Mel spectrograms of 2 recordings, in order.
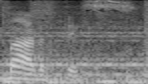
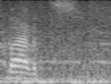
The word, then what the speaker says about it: Barthes: Porque argentinizado es Barts. – No, eso es yanquilizado. – Bueno, no sé. Se está pronunciando con una lógica yanqui, imperialista.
